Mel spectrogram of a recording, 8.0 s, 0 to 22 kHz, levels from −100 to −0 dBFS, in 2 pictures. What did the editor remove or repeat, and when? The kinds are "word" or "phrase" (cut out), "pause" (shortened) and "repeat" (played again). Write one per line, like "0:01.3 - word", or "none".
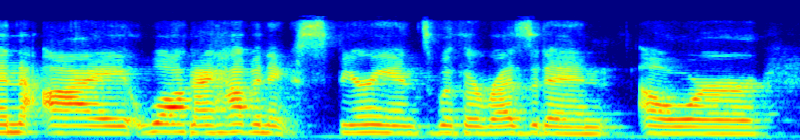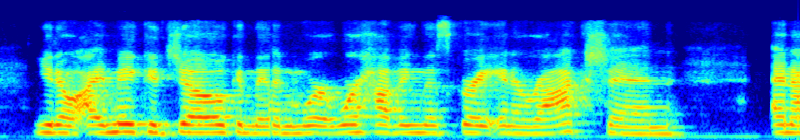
0:01.0 - phrase
0:05.4 - word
